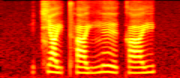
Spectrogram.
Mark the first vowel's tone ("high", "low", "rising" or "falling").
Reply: falling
